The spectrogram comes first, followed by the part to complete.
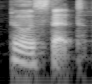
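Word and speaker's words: Pilestedt: Arrowhead Game Studios CEO Johan Pilistet. Pilistet. Okay, so I said it right the second time.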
